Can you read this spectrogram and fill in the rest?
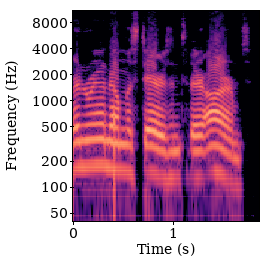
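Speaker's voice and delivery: usual speaking voice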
